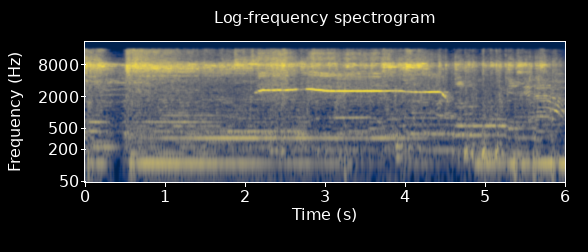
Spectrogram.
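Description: Live rock-and-roll band playing loud, with guitar and long held notes. A high steady whistle sounds over it for about two seconds midway.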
